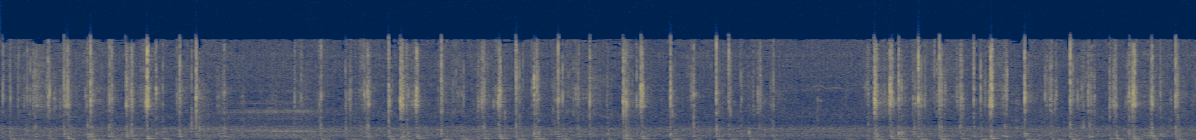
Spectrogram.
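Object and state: Plastic laptop keyboard.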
